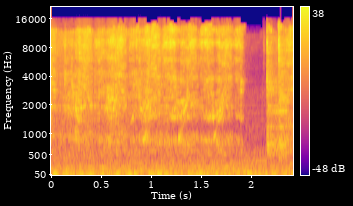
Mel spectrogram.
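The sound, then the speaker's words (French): Stirring a flour mixture heating gently in a pan: a loud, continuous scraping swish of the spoon with a soft sizzle beneath, broken by a brief pause near the end. “il faut faire chauffer doucement, bien mélanger, surtout rester devant et vérifier pour pas que ça fasse des morceaux de farine et que ça épaississe trop”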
